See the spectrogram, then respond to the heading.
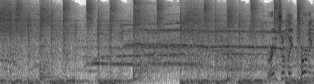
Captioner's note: crowd cheering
